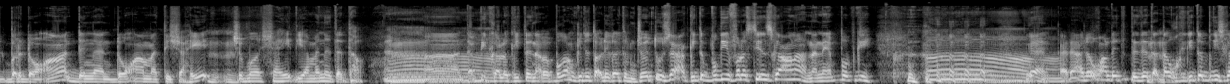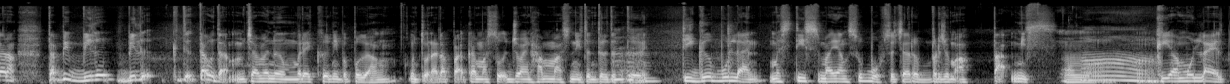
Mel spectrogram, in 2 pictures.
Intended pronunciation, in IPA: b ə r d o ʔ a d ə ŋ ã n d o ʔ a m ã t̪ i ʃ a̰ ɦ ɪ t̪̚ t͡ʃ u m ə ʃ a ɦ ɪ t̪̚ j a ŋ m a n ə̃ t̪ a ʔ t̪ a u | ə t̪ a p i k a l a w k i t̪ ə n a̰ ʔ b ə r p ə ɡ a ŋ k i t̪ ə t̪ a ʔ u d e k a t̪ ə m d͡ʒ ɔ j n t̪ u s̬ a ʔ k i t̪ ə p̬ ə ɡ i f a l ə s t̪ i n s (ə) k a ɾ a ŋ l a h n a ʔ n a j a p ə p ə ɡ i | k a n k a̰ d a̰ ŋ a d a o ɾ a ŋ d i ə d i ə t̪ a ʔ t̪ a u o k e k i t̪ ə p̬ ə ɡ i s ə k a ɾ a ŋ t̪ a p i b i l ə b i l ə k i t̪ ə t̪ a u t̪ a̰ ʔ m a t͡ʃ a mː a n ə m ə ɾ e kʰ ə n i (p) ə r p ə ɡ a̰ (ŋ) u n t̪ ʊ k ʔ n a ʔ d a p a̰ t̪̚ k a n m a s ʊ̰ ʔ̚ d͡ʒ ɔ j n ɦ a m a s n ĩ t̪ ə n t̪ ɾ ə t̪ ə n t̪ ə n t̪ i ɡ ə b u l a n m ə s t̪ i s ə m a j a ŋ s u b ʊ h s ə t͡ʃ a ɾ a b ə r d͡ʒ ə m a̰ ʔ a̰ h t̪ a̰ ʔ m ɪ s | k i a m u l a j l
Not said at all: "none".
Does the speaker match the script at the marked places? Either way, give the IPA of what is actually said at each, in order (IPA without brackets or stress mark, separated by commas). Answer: ə, b, ŋ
